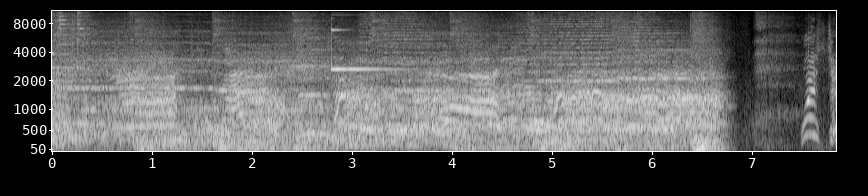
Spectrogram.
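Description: A large crowd of men shouts and clamours loudly.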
